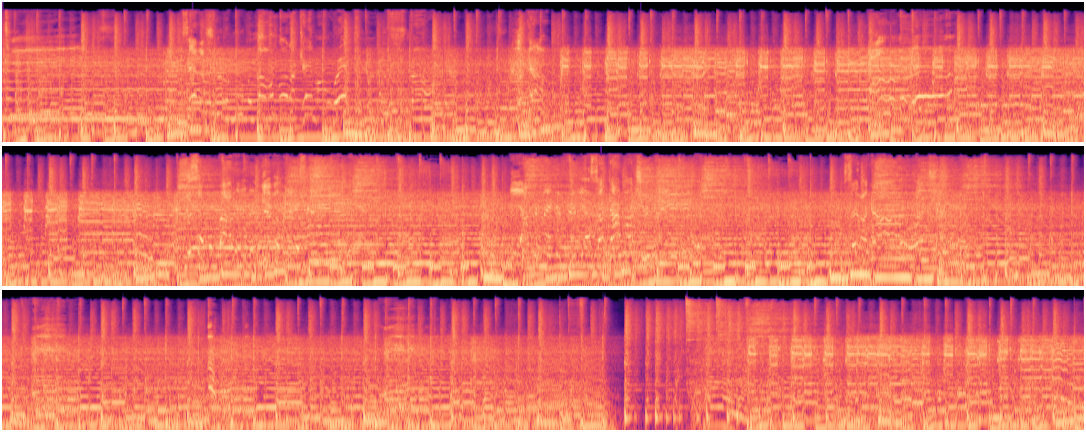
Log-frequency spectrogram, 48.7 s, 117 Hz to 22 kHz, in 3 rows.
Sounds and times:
Singing: 0:00.0 - 0:01.7, 0:18.9 - 0:21.8, 0:23.8 - 0:26.9, 0:28.8 - 0:30.7, 0:38.1 - 0:38.9
Bass guitar: 0:00.0 - 0:48.6
Drum: 0:00.0 - 0:48.6
Grunge: 0:00.0 - 0:48.6.

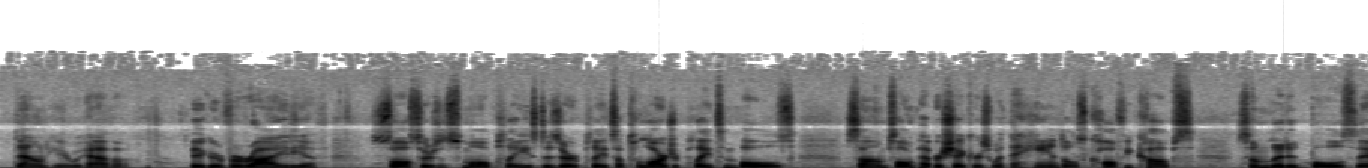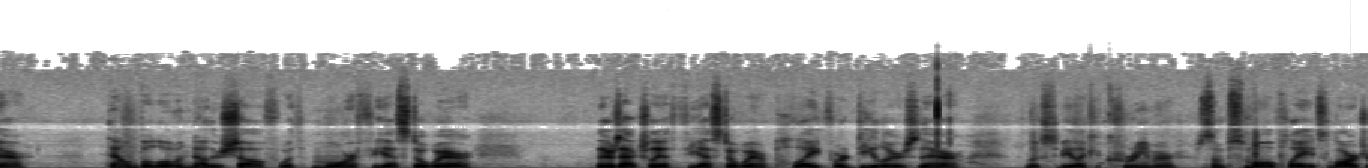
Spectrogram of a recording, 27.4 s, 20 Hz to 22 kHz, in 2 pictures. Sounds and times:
Speech: 0:00.0 - 0:27.3.

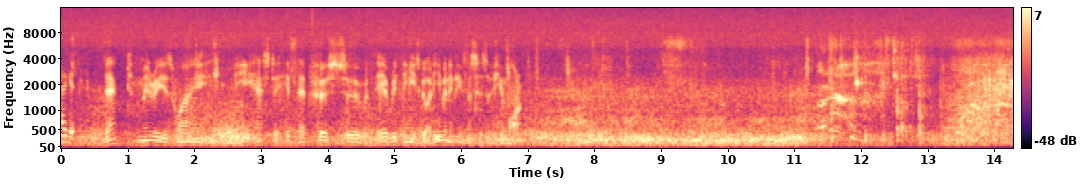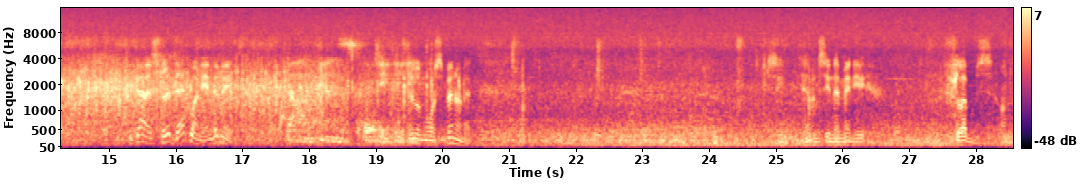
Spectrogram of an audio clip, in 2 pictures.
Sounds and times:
Speech: 0:00.0 - 0:07.0, 0:15.4 - 0:16.9, 0:17.6 - 0:20.4, 0:27.6 - 0:28.5
Outside, urban or manmade: 0:00.0 - 0:28.5.

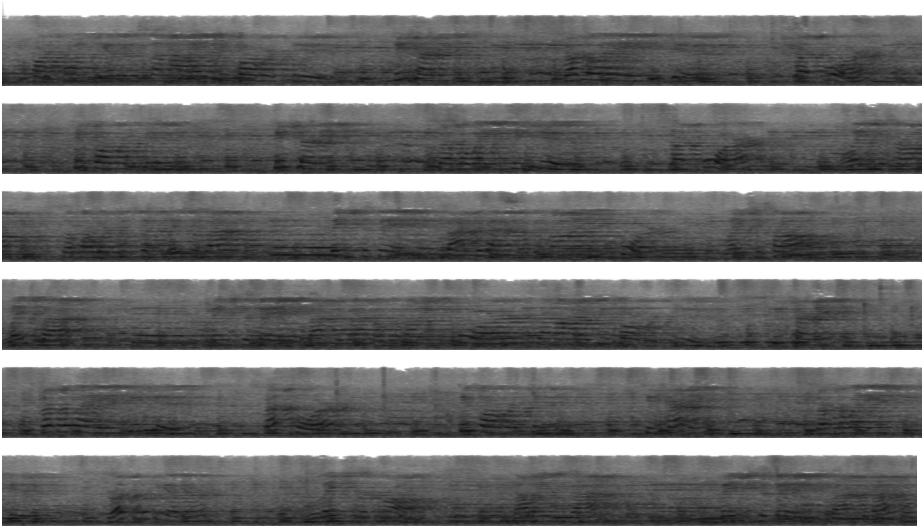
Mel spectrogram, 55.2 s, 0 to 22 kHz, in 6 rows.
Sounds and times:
Speech: 0:00.2 - 0:04.8, 0:05.6 - 0:08.9, 0:09.9 - 0:11.2, 0:11.9 - 0:12.8, 0:13.5 - 0:15.1, 0:15.9 - 0:17.0, 0:17.6 - 0:21.0, 0:21.7 - 0:26.8, 0:27.6 - 0:28.6, 0:29.6 - 0:36.2, 0:37.2 - 0:40.4, 0:41.4 - 0:42.6, 0:43.2 - 0:44.1, 0:44.9 - 0:48.3, 0:49.0 - 0:50.4, 0:51.1 - 0:52.3, 0:53.2 - 0:55.1.

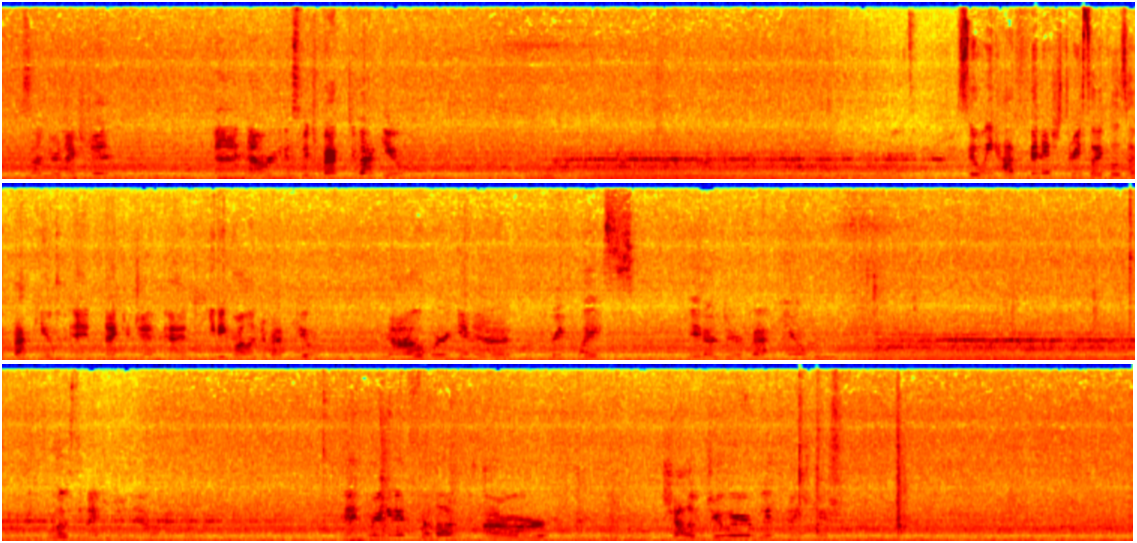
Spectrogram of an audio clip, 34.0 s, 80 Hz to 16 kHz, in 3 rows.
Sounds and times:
Speech: 0:15.2 - 0:17.6, 0:18.2 - 0:19.5, 0:26.1 - 0:28.2, 0:29.3 - 0:31.1.

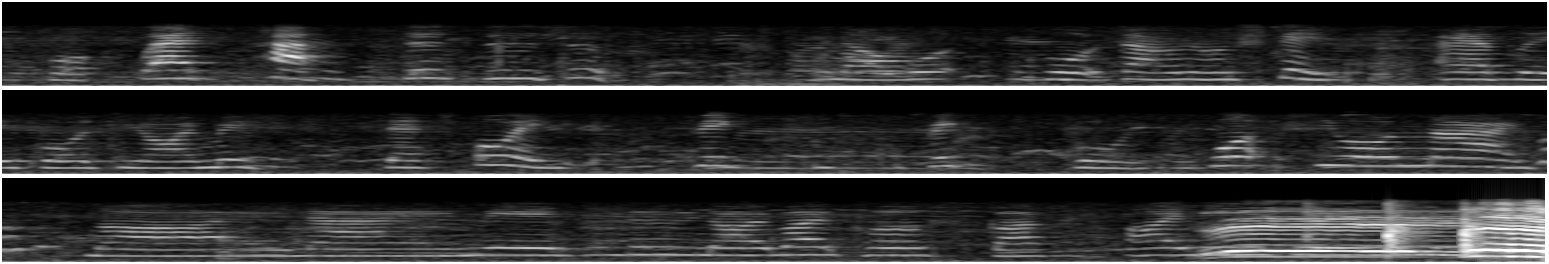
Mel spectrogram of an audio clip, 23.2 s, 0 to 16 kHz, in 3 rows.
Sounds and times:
Child singing: 0:11.2 - 0:21.6.

